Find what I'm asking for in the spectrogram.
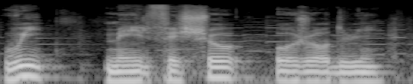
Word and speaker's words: aujourd'hui: Aujourd'hui. – Today. – That's it. – Let's focus on the pronunciation of that. Can you say it? – It's not that difficult. Aujourd'hui.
